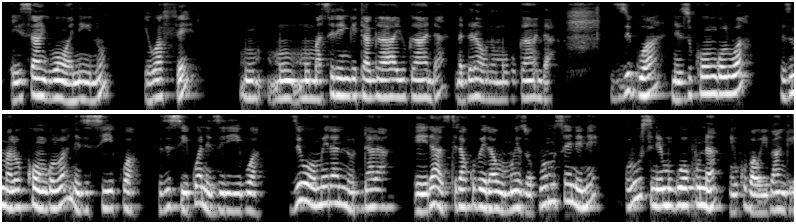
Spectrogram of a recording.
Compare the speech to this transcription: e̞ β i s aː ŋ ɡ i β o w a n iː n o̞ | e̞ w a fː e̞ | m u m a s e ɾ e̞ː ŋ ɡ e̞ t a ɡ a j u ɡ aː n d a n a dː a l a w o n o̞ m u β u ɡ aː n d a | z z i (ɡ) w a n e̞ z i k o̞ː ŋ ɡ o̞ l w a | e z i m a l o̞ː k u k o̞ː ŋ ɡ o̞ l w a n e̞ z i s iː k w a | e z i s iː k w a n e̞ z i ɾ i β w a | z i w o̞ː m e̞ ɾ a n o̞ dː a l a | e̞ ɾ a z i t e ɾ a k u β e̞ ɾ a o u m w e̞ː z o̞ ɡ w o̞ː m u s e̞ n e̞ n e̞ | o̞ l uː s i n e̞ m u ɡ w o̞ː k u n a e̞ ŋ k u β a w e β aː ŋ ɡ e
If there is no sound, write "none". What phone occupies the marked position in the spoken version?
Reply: ɡ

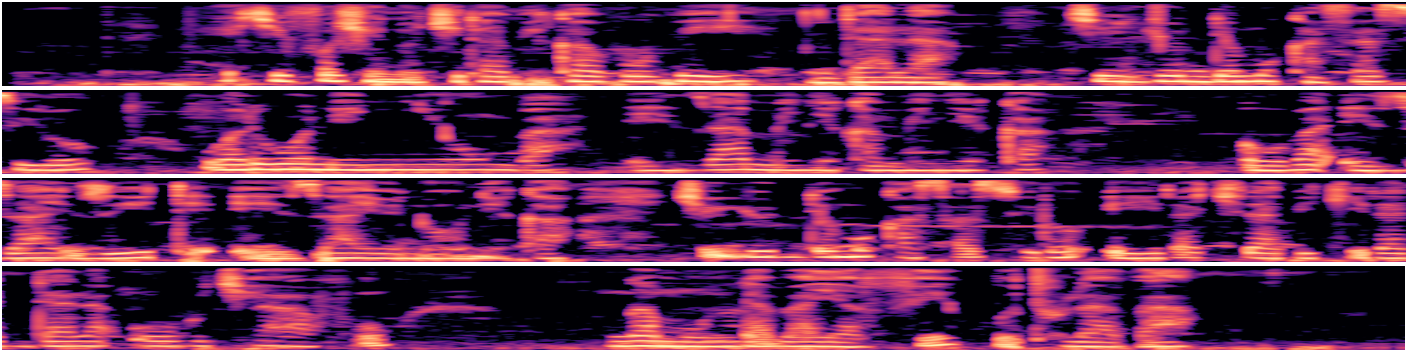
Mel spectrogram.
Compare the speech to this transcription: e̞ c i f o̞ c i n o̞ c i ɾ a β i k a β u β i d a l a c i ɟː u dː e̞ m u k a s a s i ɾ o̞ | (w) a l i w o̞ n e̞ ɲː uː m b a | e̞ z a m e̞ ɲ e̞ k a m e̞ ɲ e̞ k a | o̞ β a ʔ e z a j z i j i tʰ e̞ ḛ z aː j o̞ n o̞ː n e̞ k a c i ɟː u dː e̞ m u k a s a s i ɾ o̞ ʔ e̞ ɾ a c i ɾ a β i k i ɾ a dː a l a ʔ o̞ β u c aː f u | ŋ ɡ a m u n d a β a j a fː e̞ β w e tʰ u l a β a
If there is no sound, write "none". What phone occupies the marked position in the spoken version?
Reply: w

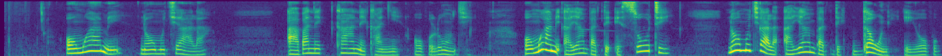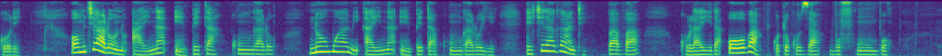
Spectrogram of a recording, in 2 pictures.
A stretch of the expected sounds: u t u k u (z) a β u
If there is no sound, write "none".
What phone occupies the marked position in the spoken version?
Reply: z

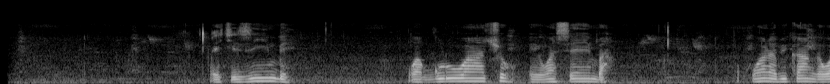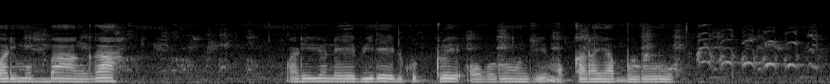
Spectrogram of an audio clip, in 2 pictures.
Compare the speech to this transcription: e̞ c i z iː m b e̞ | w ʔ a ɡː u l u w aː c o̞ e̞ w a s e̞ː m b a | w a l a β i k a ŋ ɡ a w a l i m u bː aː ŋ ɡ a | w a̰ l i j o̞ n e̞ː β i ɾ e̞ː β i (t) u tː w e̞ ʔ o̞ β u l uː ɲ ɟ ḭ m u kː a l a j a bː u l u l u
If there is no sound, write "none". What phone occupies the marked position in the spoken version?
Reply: k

